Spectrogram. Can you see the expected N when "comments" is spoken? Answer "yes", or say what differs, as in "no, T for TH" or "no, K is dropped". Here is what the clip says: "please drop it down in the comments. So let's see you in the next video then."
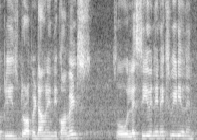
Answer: yes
